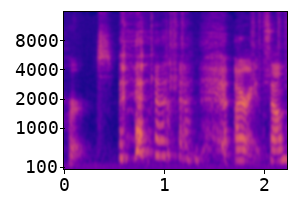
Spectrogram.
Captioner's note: laughing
